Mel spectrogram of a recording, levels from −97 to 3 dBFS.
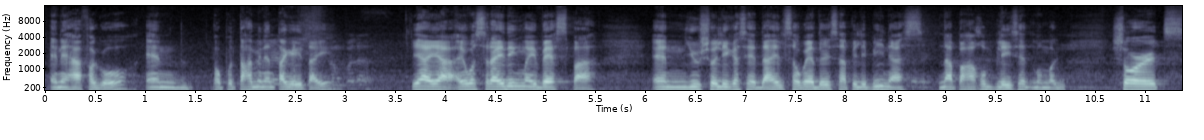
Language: Filipino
